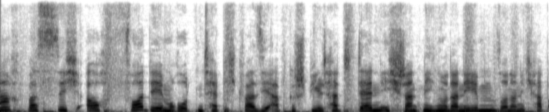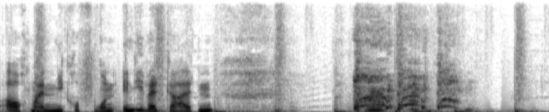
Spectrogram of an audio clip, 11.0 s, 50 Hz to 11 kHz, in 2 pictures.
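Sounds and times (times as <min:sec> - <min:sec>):
speech: 0:00.1 - 0:08.4, 0:09.0 - 0:10.3
person coughing: 0:09.0 - 0:10.3.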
